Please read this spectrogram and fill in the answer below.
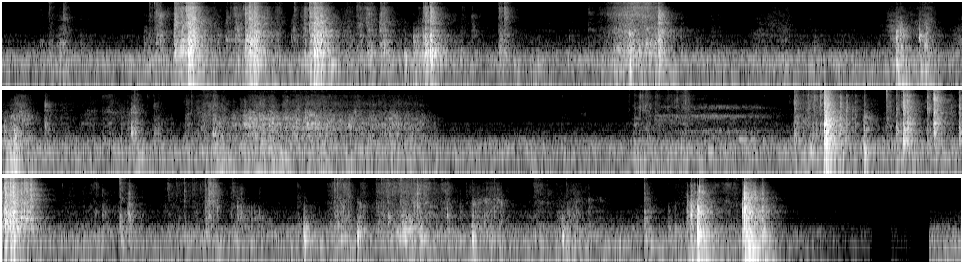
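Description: Plastic cling wrap crinkling and crackling as it is pulled from its box and stretched over a glass baking dish, in irregular sharp crackles with a longer rasping hiss partway through.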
